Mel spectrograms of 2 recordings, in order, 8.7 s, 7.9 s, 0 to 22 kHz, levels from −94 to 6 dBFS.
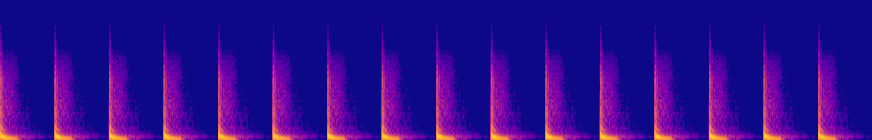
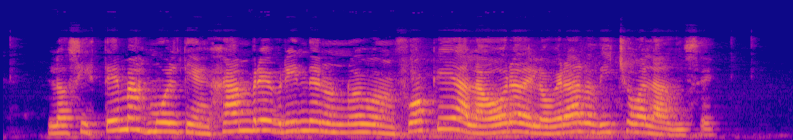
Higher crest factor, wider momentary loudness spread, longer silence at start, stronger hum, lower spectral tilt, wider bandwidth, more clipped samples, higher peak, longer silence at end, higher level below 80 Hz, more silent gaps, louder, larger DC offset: about the same, 16 dB vs 16 dB; first, 13 LU vs 9 LU; second, 0 s vs 0.5 s; neither; first, -12 dB/octave vs -4.5 dB/octave; second, 3.2 kHz vs 7.6 kHz; neither; about the same, 0 dBFS vs -2 dBFS; second, 0.35 s vs 0.8 s; first, -24 dBFS vs -62 dBFS; neither; about the same, -16 LUFS vs -18 LUFS; neither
